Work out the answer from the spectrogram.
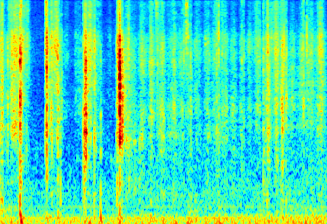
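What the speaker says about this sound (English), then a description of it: "Now I'm going to turn this bunch around and we're going to shuffle this way." A tarot deck being shuffled by hand, giving a close run of papery riffles and slaps with a few sharper card snaps. No voice.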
